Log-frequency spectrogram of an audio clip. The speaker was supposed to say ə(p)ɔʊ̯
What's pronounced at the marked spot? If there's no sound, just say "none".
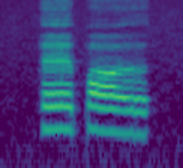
p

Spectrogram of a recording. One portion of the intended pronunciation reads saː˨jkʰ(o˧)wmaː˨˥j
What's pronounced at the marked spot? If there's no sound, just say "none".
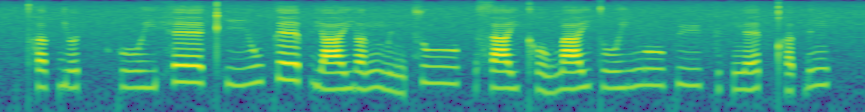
o˨˩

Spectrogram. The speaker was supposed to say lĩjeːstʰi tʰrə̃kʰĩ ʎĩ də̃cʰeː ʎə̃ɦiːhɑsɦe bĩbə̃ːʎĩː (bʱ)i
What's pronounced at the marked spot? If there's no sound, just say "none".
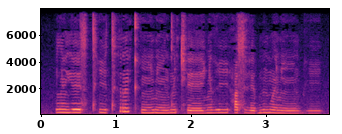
bʱ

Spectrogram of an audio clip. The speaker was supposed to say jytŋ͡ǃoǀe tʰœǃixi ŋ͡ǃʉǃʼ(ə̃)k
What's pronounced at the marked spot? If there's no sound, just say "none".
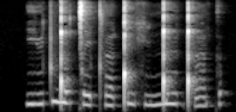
œ̃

